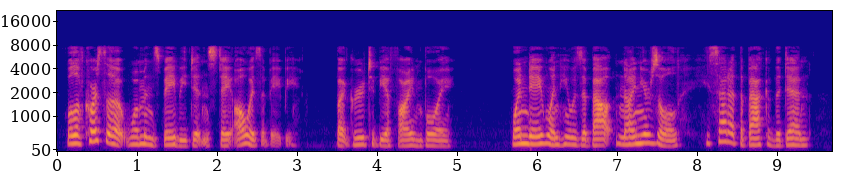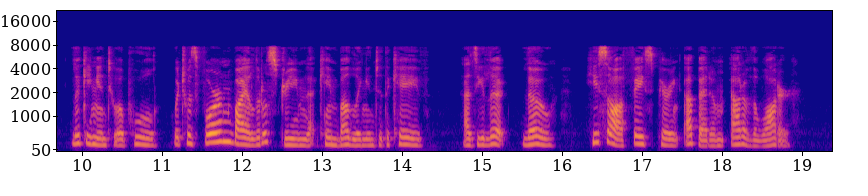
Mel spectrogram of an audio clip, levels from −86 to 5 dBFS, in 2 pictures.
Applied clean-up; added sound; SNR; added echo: none; none; none; none.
